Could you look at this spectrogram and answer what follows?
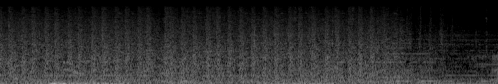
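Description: Machine gun fire in the game Dirge of Cerberus, a steady, dense rattle of rapid shots running the whole stretch at moderate level, with no talking.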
